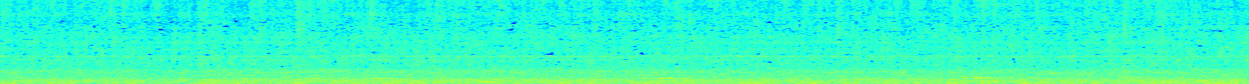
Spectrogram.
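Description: Water runs from a hand shower and splashes steadily into a bathtub.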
